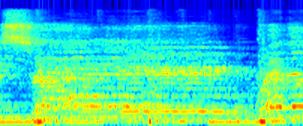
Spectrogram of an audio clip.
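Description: Acoustic folk duet: a man and a woman singing in harmony and holding long notes, over two strummed acoustic guitars.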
